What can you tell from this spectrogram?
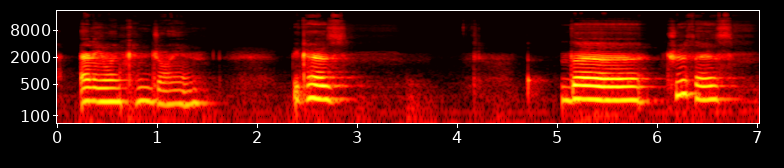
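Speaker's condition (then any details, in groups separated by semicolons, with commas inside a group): Cerebral palsy, left hemiplegia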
